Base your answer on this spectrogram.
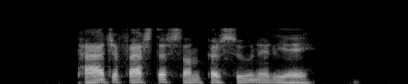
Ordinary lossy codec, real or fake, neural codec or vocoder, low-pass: Opus, 32 kbps; real; none; 5.4 kHz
